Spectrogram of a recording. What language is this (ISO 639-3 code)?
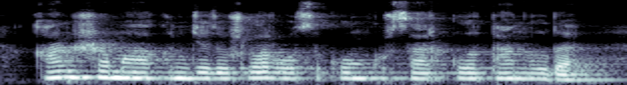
kaz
